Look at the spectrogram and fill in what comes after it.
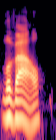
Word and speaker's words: Laval: John Lavelle Sorry, Laval. – That's okay. – I have a long history of saying your name wrong.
